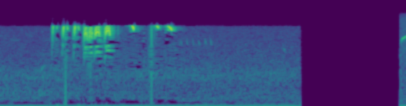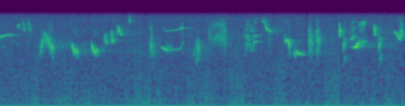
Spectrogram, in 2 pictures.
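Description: A varied, rapid warble of high, clear notes and short twitters, typical of a Eurasian Blackcap, follows a brief burst of sharp chirps from another small bird.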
